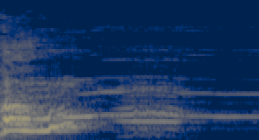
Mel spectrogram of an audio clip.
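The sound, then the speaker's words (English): A single long howl at the full moon outside rises sharply, then holds a steady, mournful tone that slowly fades away. It sounds like a dog or wolf, clear, with no talking. “howled at the full moon outside.”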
